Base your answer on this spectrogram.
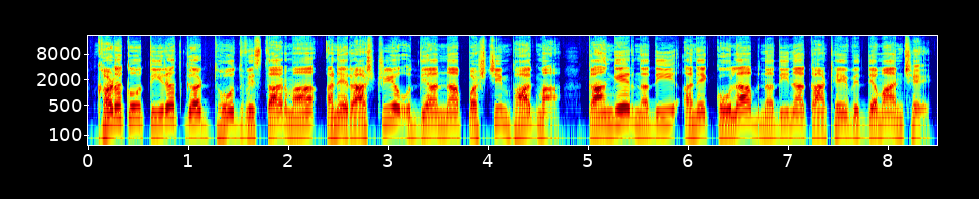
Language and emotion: Gujarati, neutral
